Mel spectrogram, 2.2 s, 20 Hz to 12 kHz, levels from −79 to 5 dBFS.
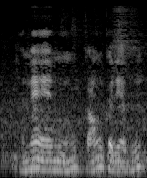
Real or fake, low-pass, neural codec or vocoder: real; 10.8 kHz; none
